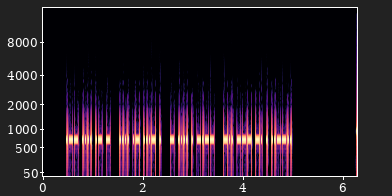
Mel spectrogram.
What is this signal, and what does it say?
Morse code, heard as a keyed tone, about 44 wpm, 700 Hz. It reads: WHAT HAVE THEY DONE?
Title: Sentences from Top 500 Words 45wpm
